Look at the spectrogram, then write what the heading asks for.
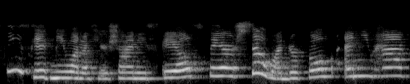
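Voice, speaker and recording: A woman voicing an eager little male blue fish in a storybook read-aloud, begging in a high, breathless way. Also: lively intonation, normal speed, a little mellow, muffled recording. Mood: pleading.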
